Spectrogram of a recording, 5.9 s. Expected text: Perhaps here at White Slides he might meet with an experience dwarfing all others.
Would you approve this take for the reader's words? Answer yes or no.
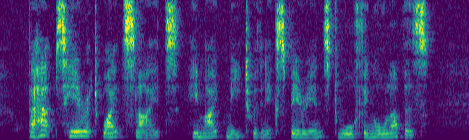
yes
